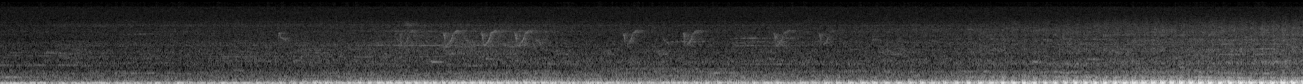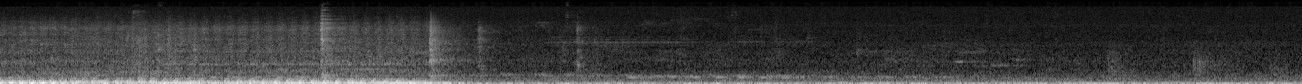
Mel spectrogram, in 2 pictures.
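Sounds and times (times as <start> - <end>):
small birds chirping: 0.9 - 23.1
motor vehicle engine passing: 1.4 - 18.4.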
